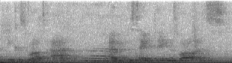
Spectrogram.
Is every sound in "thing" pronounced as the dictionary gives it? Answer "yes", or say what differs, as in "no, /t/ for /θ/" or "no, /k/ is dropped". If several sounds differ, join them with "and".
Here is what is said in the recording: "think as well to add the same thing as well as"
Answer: yes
